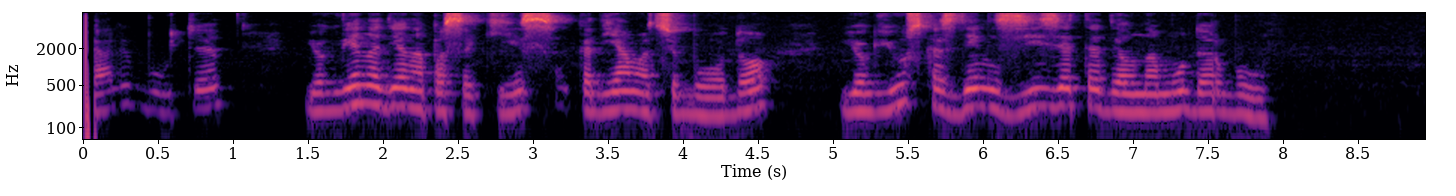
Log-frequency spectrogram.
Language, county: Lithuanian, Klaipėda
